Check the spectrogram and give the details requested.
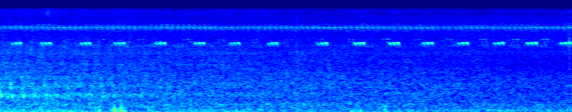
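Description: Low rumble of a train fading away as it recedes down the line. Over it, an insect chirps steadily, about three short chirps a second.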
